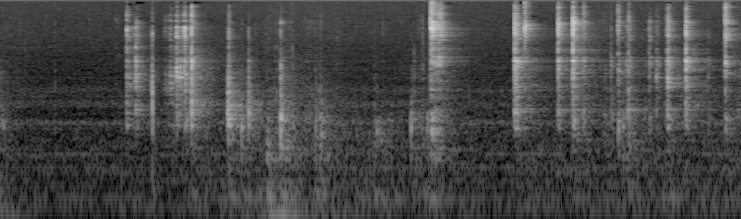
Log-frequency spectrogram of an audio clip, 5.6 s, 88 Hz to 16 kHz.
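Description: Irregular metallic clicks and clinks as a screw is set into an aluminium mounting bracket and turned with a 4 mm hex key; they start about a second in, after a brief quiet.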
